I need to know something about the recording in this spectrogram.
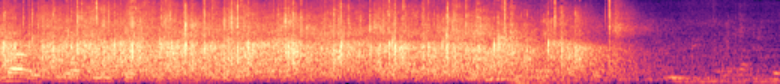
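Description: A large mixed choir sings together in an echoing hall, then the final chord fades away.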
